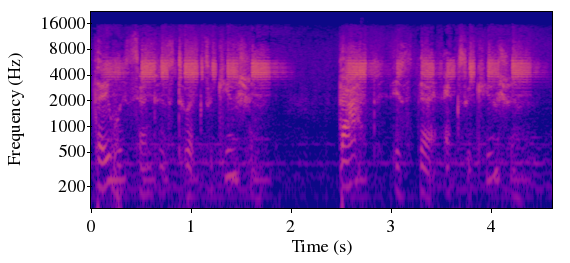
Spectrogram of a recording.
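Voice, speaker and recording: A man's voice: sits high, a little slow, heavy background noise. A man playing a coldly polite, megalomaniac ship's computer in a science fiction audio drama, speaking in a formal, grandiose way. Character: megalomaniac mind-draining ship's computer, calm and menacing. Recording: music under the voice.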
